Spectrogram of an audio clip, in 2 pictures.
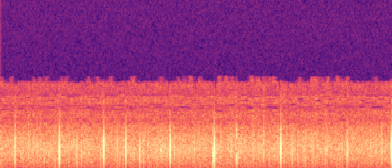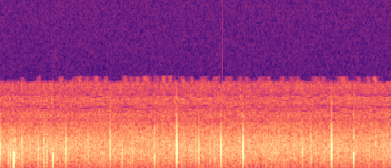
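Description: Footsteps tap softly across a floor.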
